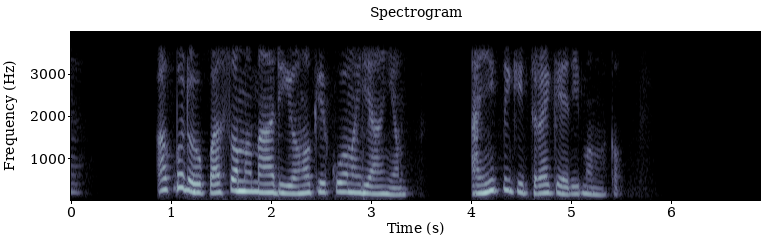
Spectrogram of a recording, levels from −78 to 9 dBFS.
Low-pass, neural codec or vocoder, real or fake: 3.6 kHz; codec, 16 kHz, about 1 kbps, DyCAST, with the encoder's durations; fake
